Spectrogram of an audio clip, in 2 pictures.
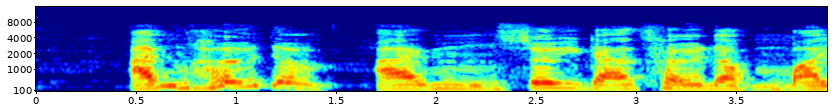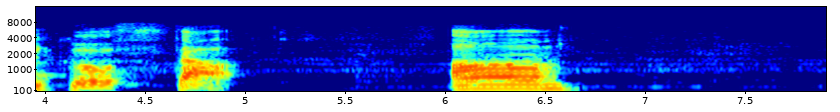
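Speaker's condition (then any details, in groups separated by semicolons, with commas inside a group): Cerebral palsy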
